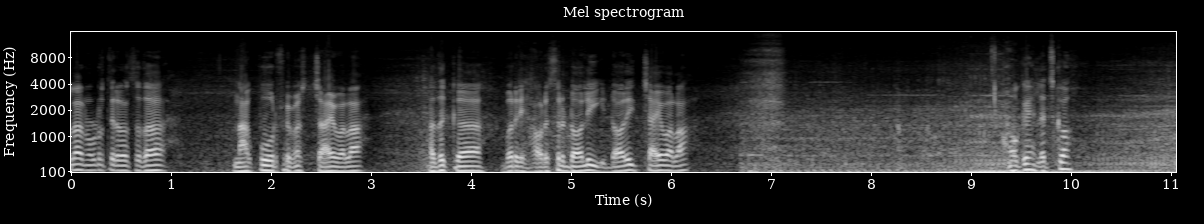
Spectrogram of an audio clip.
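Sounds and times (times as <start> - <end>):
motorcycle engine rumbling: 4.2 - 11.0.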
